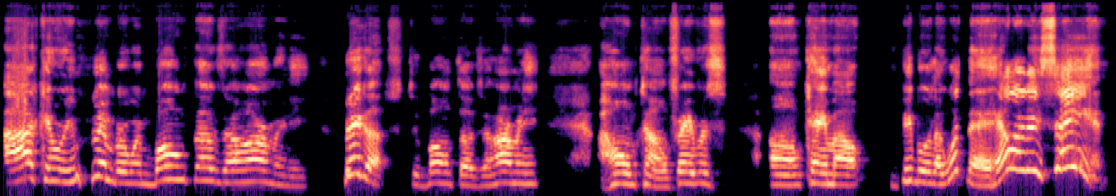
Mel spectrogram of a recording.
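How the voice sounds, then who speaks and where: A man's voice: sits high, a bit bright. A man from Cleveland co-hosting a podcast, talking loosely and animatedly with many restarts and asides. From Cleveland, Ohio. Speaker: podcast co-host. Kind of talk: casual chat.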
